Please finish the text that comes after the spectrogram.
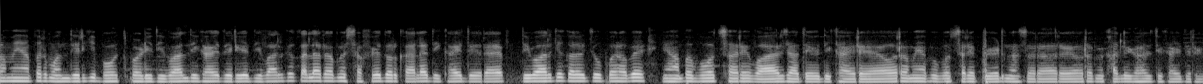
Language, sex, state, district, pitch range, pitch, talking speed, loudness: Hindi, male, Bihar, Kishanganj, 130-145 Hz, 140 Hz, 290 wpm, -16 LUFS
